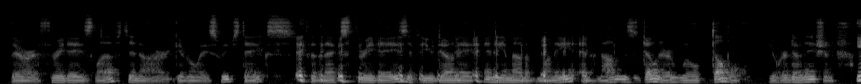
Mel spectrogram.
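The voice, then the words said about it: Public radio announcer voice. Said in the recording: “now we're shifting into NPR ... NPR voice.”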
